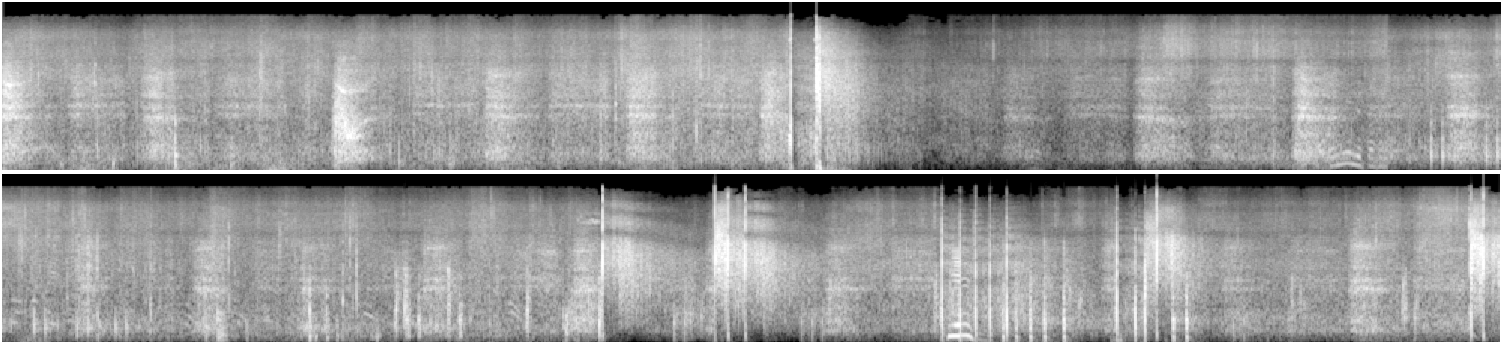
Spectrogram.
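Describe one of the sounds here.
Dry wheat stalks rustle and swish as someone walks through a field.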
